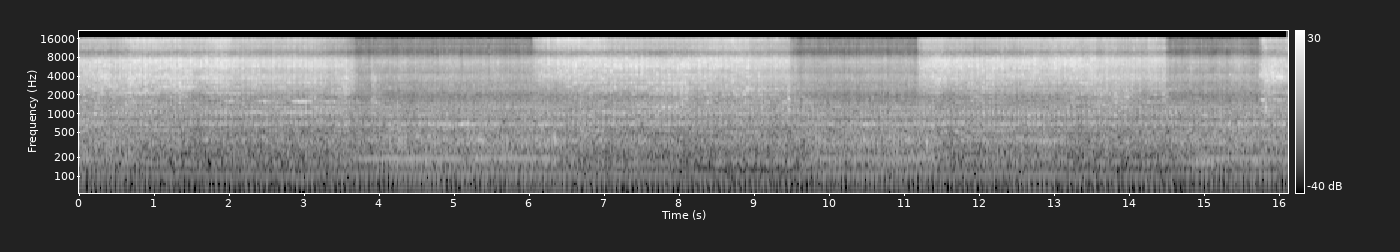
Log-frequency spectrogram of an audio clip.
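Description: A saw blade whines as it cuts through wood.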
